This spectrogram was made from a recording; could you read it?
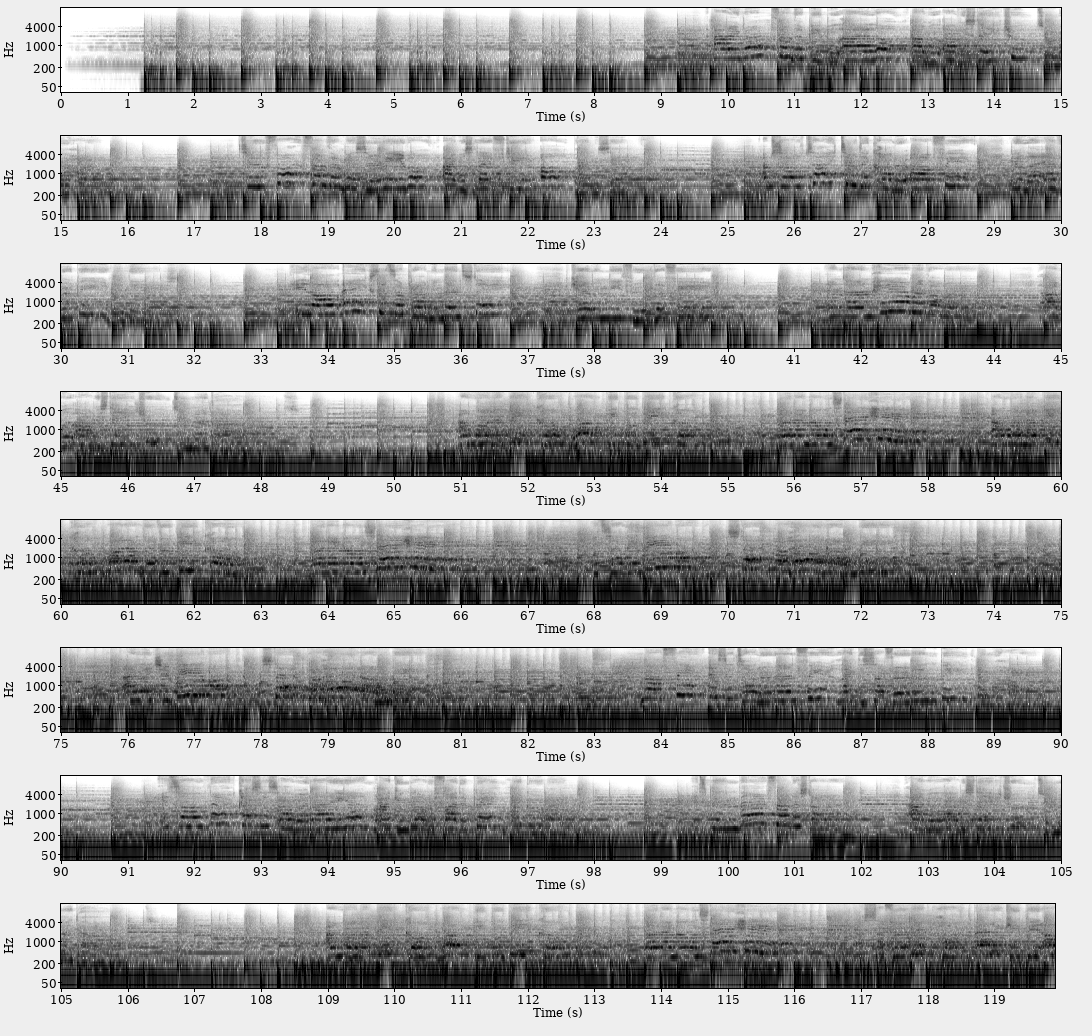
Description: Swedish singer and musician.
Genre: Indie, Pop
